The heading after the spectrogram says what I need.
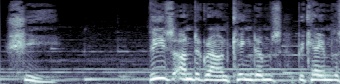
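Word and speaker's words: sídhe: They retreated into ancient hills, caves, and mounds called seday, pronounced she.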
